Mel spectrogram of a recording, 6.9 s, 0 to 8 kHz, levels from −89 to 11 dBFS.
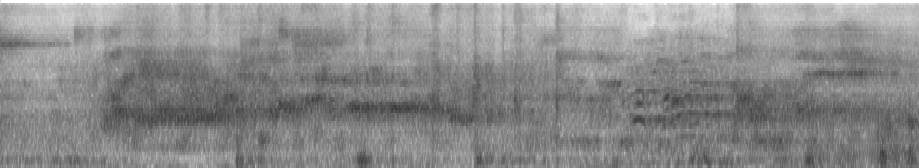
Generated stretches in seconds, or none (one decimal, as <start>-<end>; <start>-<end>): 0.0-4.7; 5.5-6.9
